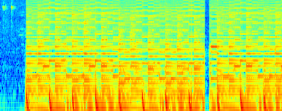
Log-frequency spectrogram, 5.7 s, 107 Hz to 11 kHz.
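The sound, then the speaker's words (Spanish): Upbeat electronic game music with a thumping bass and steady, punchy beat, loud and continuous, briefly cutting out for a split second before resuming; no voices. “empecé a perrear hasta abajo nomás con escuchar eso. ¿Cuál es esa? Y hablando de perrear, Street of Rage 2”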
